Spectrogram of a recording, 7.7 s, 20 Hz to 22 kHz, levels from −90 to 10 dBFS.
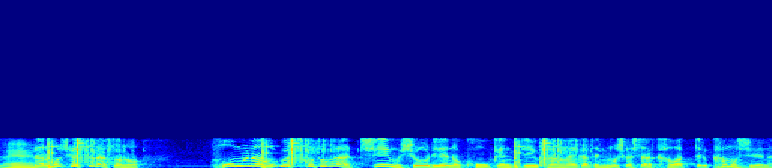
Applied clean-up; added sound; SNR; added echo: none; Cutlery, silverware / Chink, clink; 4 dB; none.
